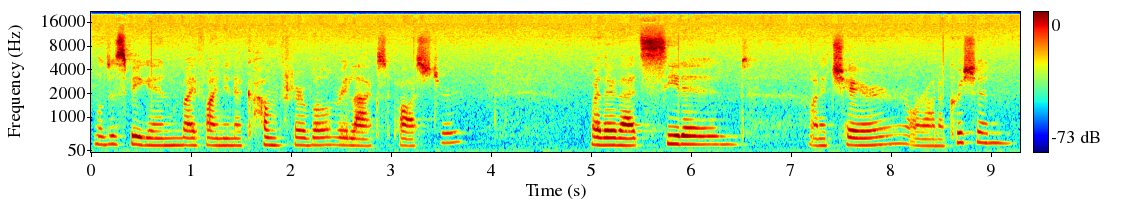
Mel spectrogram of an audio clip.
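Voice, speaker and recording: A woman leading a guided meditation as a teacher, speaking gently and soothingly, with unhurried phrases and long pauses. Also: medium pitch, steady tone, a little hiss or hum, low-quality recording.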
